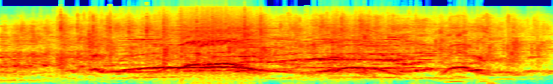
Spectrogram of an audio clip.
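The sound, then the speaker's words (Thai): A large audience shrieks and screams together in a sustained, loud wave, with high-pitched cries rising and falling over a dense crowd roar for several seconds. “ทำเวลาไม่ได้เพราะต้องรอเสียงกรี๊ดเงียบเดี๋ยวเวลาจะหมดซะก่อน”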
